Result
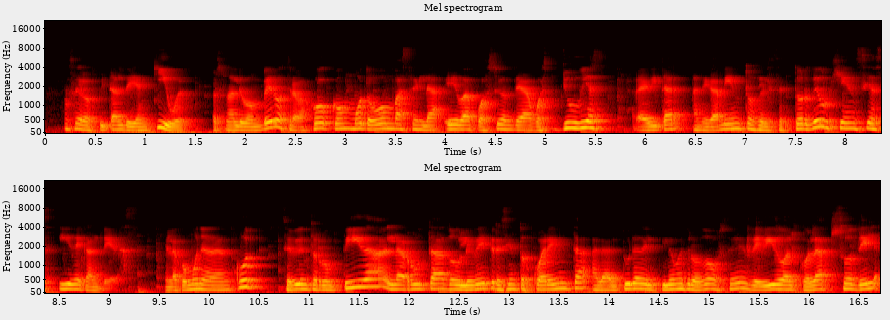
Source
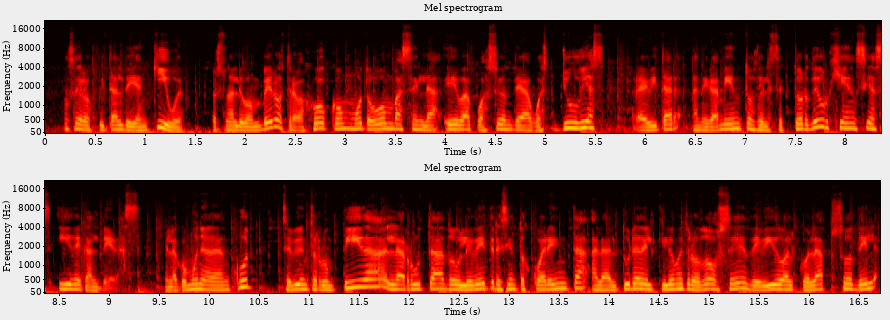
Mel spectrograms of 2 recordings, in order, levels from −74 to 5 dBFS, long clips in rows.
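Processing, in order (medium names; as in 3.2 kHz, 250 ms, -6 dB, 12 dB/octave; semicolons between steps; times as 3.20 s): spectral sustain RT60 0.63 s; low-pass 1.7 kHz 12 dB/octave, from 13.69 s 1 kHz, from 15.38 s 2.9 kHz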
